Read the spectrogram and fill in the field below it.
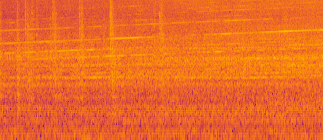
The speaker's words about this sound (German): Es ist hier sehr laut, weil der Kapitän die Düsen der Hypo Hyperspace angeschaltet hat.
